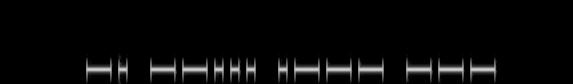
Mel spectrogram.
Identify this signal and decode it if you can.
Morse code, heard as a keyed tone, about 15 wpm, 700 Hz. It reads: N7JO
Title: USA Call Signs - 4 Characters - 4x Character Spacing - 15wpm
